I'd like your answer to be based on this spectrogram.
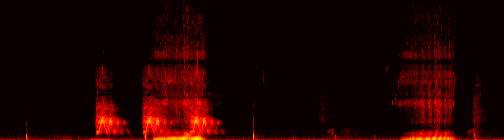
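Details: Dog sleeping on owner's lap, snoring: two loud rattling snores about five seconds apart, with soft clicks and quiet room noise between.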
